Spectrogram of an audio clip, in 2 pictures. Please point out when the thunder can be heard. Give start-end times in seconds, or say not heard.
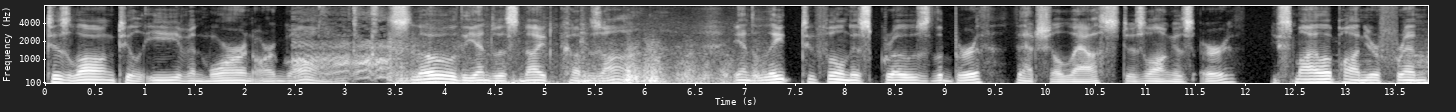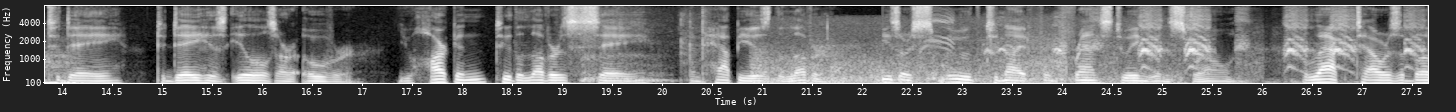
3.4-7.4, 20.9-25.3.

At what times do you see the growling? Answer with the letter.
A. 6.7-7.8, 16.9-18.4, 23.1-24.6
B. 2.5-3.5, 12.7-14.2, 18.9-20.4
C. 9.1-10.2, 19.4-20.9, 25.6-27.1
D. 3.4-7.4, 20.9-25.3
B.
